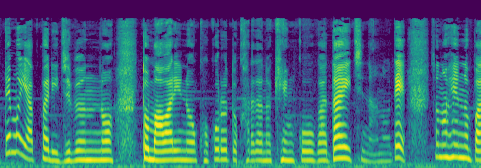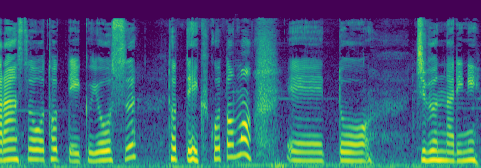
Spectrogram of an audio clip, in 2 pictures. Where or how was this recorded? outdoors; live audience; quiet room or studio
outdoors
